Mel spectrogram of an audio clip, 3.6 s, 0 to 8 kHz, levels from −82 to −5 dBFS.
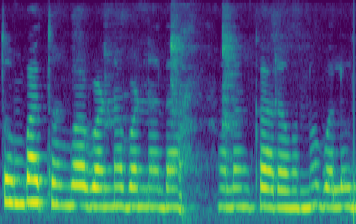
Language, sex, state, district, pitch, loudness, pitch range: Kannada, female, Karnataka, Bangalore, 250 Hz, -17 LUFS, 240-265 Hz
